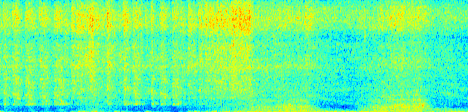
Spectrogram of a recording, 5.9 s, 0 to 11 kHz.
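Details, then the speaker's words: Ford prototype Corsair with fuel-injected Essex V4 and Capri 5-speed, first start in 1.5 years on a freezing cold day: catches to a rough, uneven idle with occasional stumble, slight cold misfire. "got a little bit of a mire it is freezing cold"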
